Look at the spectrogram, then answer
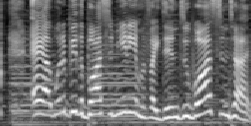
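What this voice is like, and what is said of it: Exaggerated Boston accent. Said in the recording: “I gotta say it in the Boston accent”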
